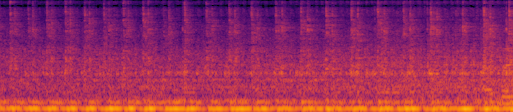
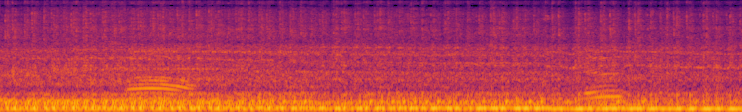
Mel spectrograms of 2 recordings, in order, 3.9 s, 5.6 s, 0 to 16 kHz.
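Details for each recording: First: VW 1641cc engine with counterbalanced crank, C35 cam, electronic ignition pickup, no MSD, running Weber IDF 40 carburettors, untuned: low lumpy note surging and sagging as if fuel-starved; lean, jets need more fuel, 44s judged a better match. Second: 1641cc engine with counterbalance, electronic ignition module and Weber 44 IDF carburetors, linkage still to be fitted. Low, steady, even idle that holds its speed, a normal idle. Timing still to be checked.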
